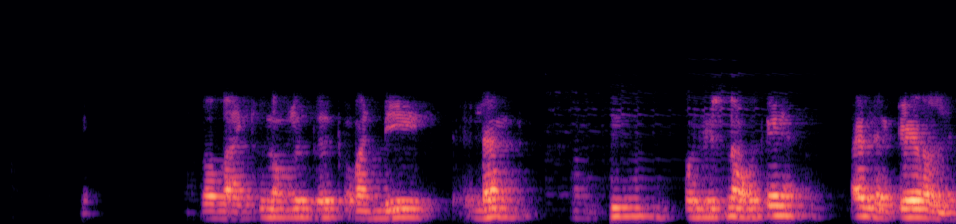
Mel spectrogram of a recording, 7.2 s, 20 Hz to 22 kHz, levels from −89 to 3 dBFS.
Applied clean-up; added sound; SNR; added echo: neural mask model DeepFilterNet 3.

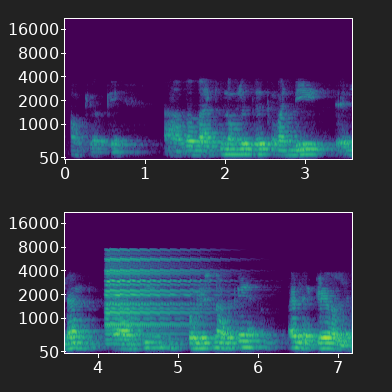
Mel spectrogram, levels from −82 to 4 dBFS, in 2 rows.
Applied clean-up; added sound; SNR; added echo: none; Organ; 3 dB; reverberation time 0.8 s.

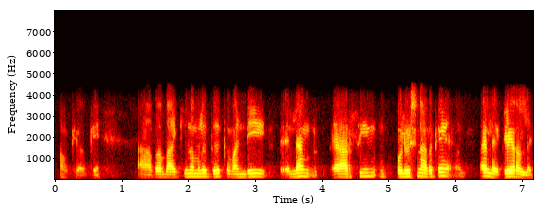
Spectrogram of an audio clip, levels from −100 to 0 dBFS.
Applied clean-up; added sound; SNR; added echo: none; none; none; none.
